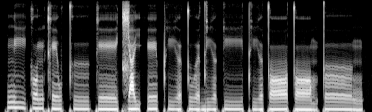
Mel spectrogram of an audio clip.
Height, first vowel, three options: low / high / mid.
high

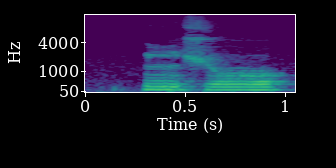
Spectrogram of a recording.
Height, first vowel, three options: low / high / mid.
high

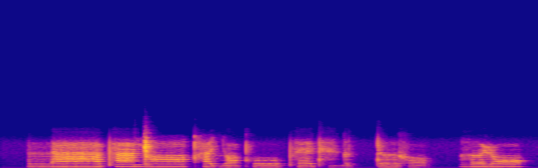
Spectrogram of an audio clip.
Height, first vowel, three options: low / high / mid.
low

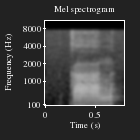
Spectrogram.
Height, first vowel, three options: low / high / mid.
low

